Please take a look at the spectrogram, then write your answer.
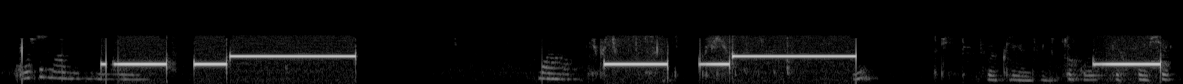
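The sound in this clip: Telephone tones while a call is placed: recurring groups of steady electronic beeps, short lower tones followed by a longer higher one, alternating with stretches of talk.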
